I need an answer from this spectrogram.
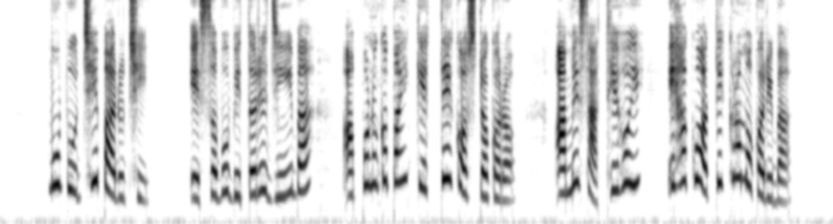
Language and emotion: Odia, sad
